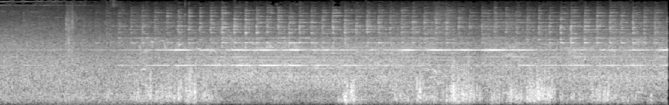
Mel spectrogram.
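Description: A train approaching a station, heard as an uneven low rumble. From about two seconds in, a steady ringing of two high tones joins it and holds to the end.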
